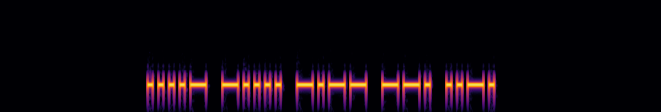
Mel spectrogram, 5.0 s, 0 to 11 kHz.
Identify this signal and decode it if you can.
Morse code, heard as a keyed tone, about 29 wpm, 700 Hz. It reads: 46YGF
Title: Code Groups - 5 Letter:Numbers - 30wpm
